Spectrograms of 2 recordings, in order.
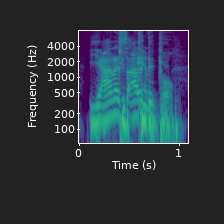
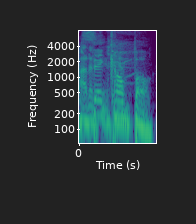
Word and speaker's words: Antetokounmpo: You can say it with the T or the D. You say it with the D, and it's more from his homeland. That's why I say it like that.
